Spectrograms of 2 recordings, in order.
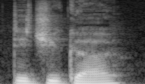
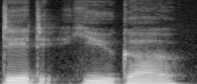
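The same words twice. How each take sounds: First: The d and y merge into a j sound. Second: The d and y sounds stay separate. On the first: "the sound would change to j" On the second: "Not did you go"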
